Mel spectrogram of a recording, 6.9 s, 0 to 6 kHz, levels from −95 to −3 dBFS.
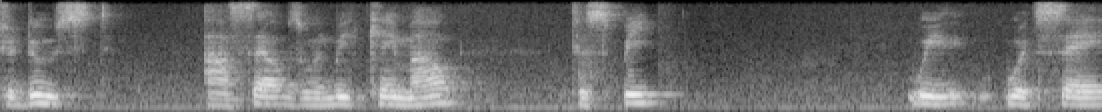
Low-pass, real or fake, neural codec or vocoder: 5.4 kHz; real; none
